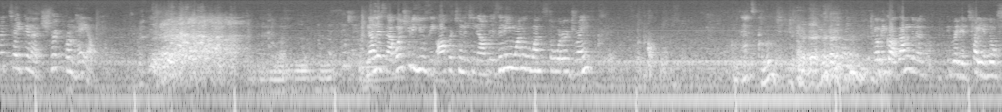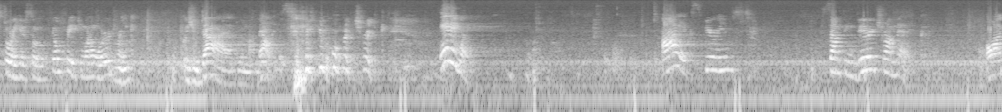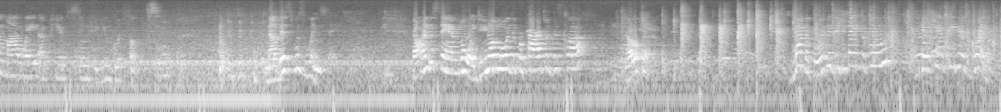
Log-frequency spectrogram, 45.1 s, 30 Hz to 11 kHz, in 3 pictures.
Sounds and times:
Narration, monologue: 0:00.0 - 0:33.3.

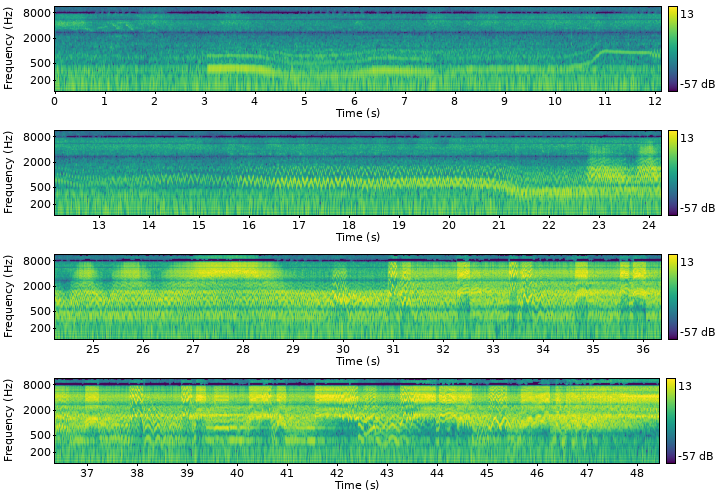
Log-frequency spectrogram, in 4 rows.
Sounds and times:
Cacophony: 0:03.0 - 0:48.4.

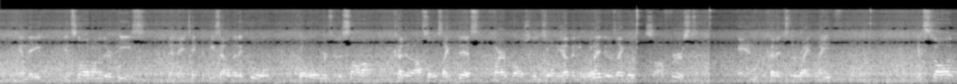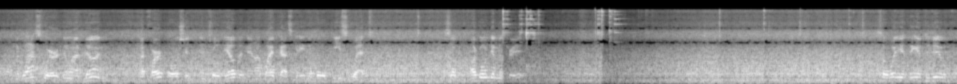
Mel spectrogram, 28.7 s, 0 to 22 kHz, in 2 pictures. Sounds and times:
Speech: 0:00.3 - 0:10.5, 0:11.1 - 0:12.6, 0:13.8 - 0:20.0, 0:21.0 - 0:22.3, 0:27.5 - 0:28.7
Glass: 0:21.9 - 0:22.6, 0:23.3 - 0:23.8.

